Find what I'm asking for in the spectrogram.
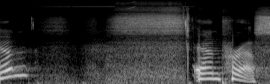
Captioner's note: breathes heavily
